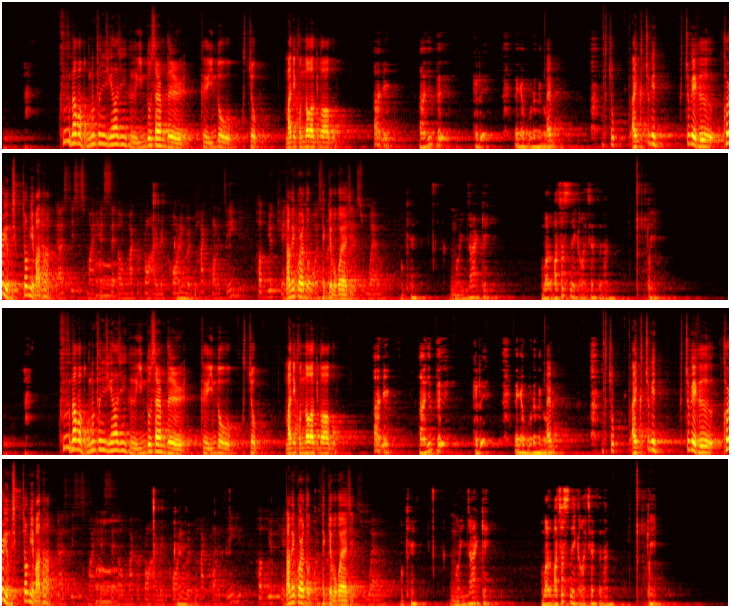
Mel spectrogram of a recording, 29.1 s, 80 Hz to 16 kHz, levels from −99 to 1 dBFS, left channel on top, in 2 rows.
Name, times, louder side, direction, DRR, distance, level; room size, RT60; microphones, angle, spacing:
voice 1, 1.1-3.7 4.0-4.6 4.9-5.1 5.7-6.7 10.9-11.0 12.1-12.2 12.5-13.1 13.7-15.5 20.2-20.7 21.1-21.6 23.5-23.7, right 1 dB, 15° right, 14 dB, 0.7 m, -29 dB
voice 2, 7.4-7.8 8.3-8.9 9.4-9.7 10.0-11.1 11.8-11.9 16.4-16.9 18.0-18.3 20.6-20.7 22.5-22.8 23.6-24.3 25.3-26.8 27.4-27.6, right 4 dB, 65° right, 16 dB, 0.8 m, -37 dB
Human voice, 15.3-19.2 19.6-22.3, left 1 dB, 80° left, 2.9 m, -48 dB
27.0 x 15.5 x 9.4 m, 1.5 s
head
